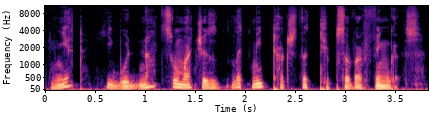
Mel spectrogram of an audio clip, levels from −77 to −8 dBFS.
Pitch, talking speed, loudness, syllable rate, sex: 105 Hz, 250 wpm, -19 LUFS, 4.9 syllables/s, male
